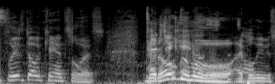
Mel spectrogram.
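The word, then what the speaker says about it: 女郎蜘蛛: Jorogumo.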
